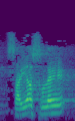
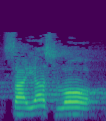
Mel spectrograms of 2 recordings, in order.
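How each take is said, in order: First: The long vowel after the l leans toward e. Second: A thick heavy l gives a dark vowel. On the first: "ada al-imalah" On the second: "dinamakan lam al-mughalladhah"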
